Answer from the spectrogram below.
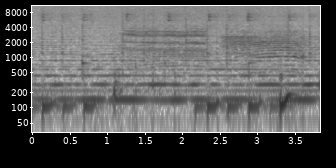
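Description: cow mooing

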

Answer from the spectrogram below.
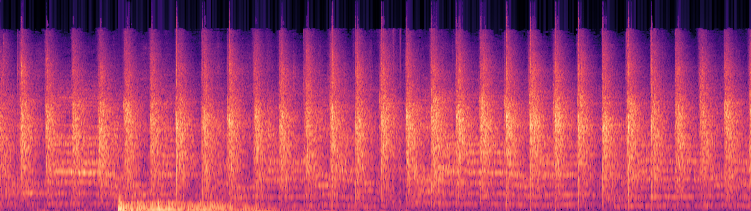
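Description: group clapping

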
